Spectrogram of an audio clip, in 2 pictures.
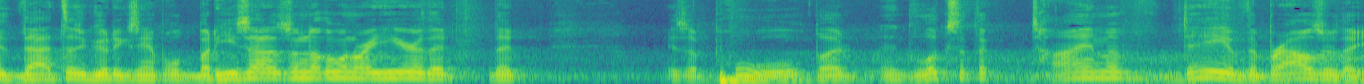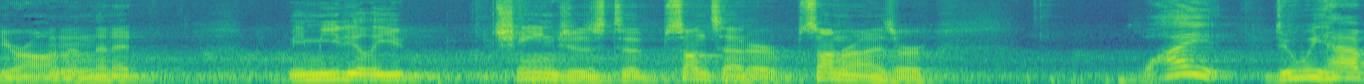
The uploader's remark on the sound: In this live audience episode, we come to you from NFT NYC 2023!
